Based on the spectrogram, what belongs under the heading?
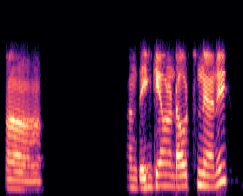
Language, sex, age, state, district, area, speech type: Telugu, male, 18-30, Telangana, Wanaparthy, urban, conversation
